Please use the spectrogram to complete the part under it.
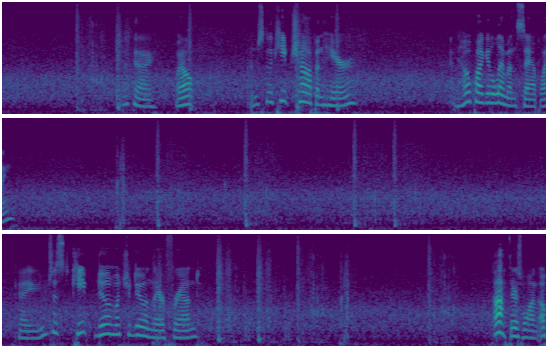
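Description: Leaves crunch softly as blocks are broken, again and again.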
